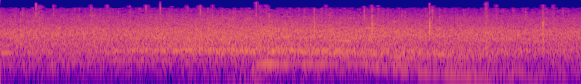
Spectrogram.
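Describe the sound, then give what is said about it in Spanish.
A large stadium crowd roars and applauds in a steady, sustained wash of cheering, loud and dense throughout, with a faint voice rising briefly beneath the noise: an ovation for Atlético de Madrid player Juliano as he is substituted off. “Ojo a la ovación, ¿eh?”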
